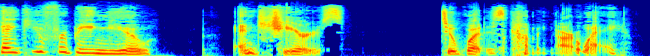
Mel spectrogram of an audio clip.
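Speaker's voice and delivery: voice catching, choked-up and teary. Raising a toast to a friend who just thanked her, about to cry. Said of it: "I'm going to cry".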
